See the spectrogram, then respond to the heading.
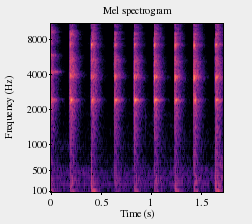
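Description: A cracked obsidian piece is tapped before knapping, giving eight quick, sharp, bright clicks centered around 2.4 kHz, following the tail of an earlier one. Each click is dry, with almost no ring or low end. The taps sound wrong because of a hidden crack, and the piece then breaks along it.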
